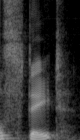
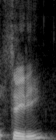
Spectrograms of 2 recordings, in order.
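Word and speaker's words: Staite: Played by Jewel State. – Stady.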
